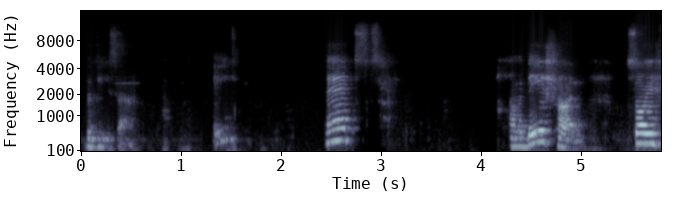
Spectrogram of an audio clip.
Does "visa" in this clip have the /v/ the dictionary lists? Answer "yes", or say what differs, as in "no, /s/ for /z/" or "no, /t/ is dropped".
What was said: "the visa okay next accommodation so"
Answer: yes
